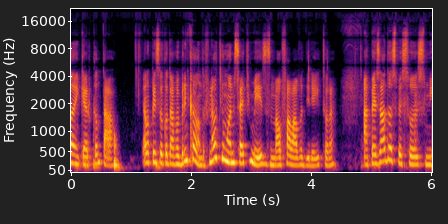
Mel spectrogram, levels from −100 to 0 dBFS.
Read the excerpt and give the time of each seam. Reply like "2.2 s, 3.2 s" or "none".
4.9 s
